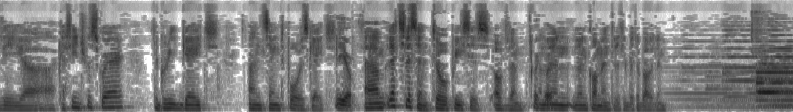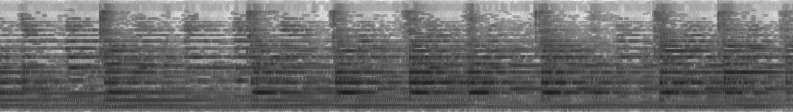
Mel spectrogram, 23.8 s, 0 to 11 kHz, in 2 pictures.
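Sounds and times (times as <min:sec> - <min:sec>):
speech: 0:00.0 - 0:10.1
church bells ringing in a cathedral square: 0:09.7 - 0:23.7.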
